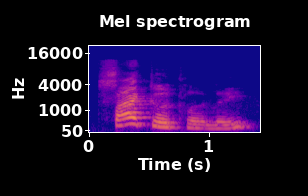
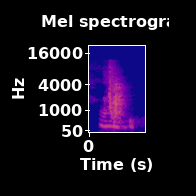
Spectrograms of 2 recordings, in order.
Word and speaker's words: psychically: So when you deny yourself, it says projection is an act in which you physically or cyclically that's how you pronounce that? Psychically psychically in your mind.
